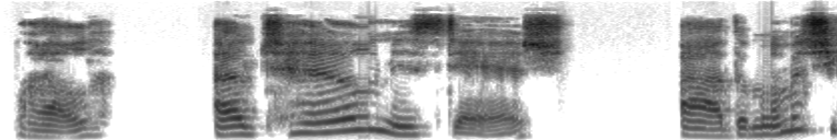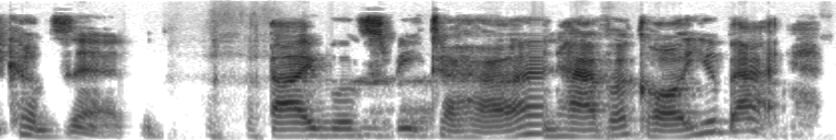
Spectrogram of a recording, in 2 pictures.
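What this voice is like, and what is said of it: Put-on classy character voice. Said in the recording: “That's Rita's voice. ... classy. ... that's a fake voice.”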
